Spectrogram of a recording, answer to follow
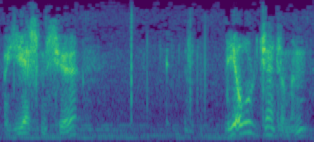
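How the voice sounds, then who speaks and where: An actor playing an earnest, anxious twenty-year-old student in a 1930s radio drama, halting and polite. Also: male voice, mid-range voice, big pitch swings. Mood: uneasy. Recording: muffled, hissy old radio broadcast.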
